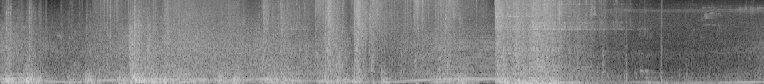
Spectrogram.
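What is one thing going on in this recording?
A car engine revs up and down as it drives hard.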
